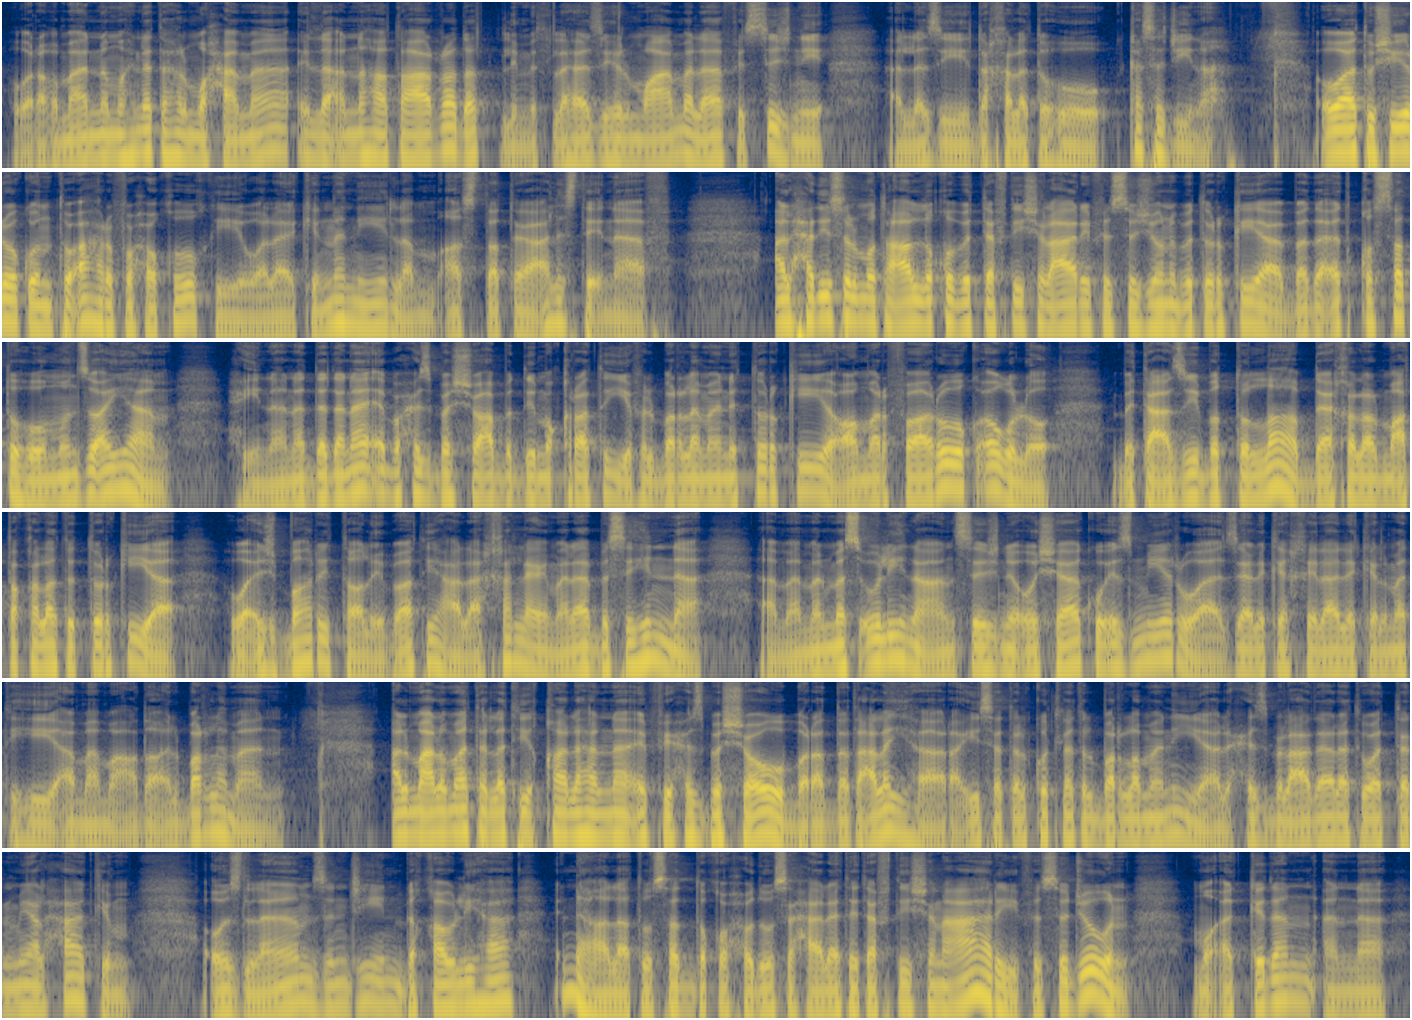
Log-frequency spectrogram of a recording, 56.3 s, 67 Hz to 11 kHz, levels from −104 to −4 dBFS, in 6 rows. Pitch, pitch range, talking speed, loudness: 90 Hz, 80-100 Hz, 105 wpm, -22 LUFS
